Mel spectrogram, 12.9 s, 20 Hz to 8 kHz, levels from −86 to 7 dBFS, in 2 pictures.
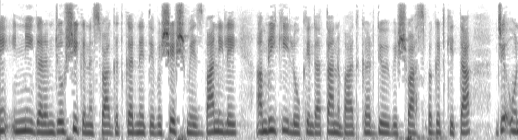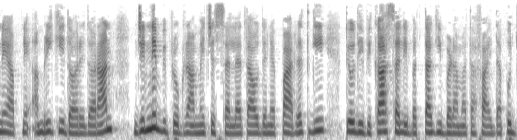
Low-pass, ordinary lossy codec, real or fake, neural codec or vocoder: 7.2 kHz; none; real; none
